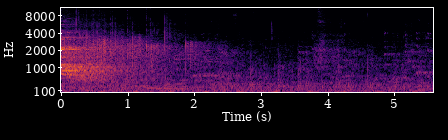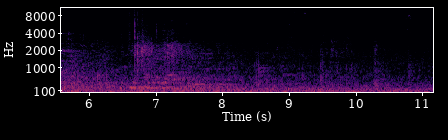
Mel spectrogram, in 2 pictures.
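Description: Dance shoes tap and scuff on a wooden floor in a large hall.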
